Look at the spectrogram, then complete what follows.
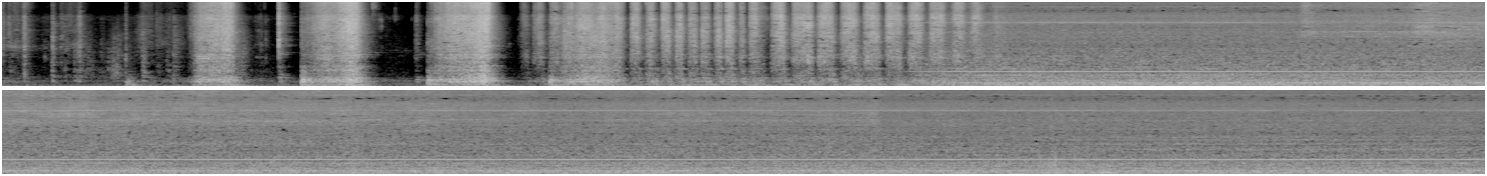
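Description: Hand sanding of a metal casting with an abrasive-covered rod: a few separate scraping strokes, then a quicker run of short strokes. From about ten seconds in, a paint spray gun hisses steadily with a faint steady tone, spraying black paint.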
